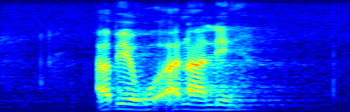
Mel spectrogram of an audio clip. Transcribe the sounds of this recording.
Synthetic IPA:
abɪɣʊʔa̰nalɪ

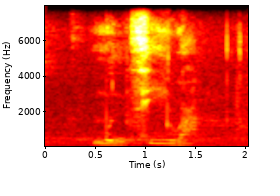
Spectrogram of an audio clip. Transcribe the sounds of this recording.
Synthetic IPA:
mʊn̩tʰiːwa

